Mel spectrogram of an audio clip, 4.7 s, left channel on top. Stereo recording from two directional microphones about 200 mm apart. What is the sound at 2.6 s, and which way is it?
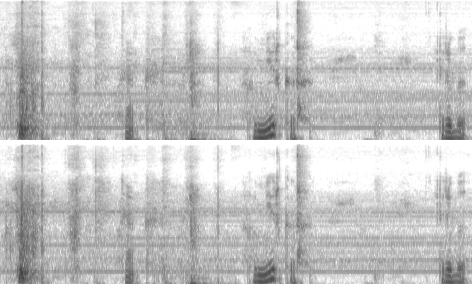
Speech, centre (ahead or behind).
